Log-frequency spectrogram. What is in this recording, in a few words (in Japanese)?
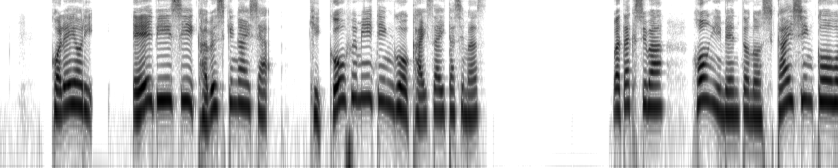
【式典】, ナレーション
